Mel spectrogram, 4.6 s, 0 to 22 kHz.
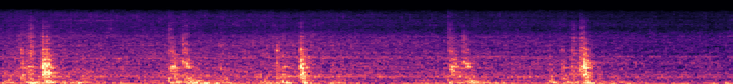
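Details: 2005 Honda Accord, front wheel area, car shifted in reverse: dull clunks about once a second as it rocks, over a quiet shop background; a worn lower control arm bushing, seen moving on both sides.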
